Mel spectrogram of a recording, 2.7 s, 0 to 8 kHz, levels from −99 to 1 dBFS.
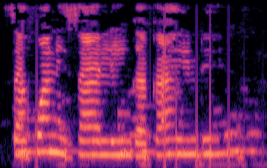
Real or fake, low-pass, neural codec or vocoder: real; 7.2 kHz; none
